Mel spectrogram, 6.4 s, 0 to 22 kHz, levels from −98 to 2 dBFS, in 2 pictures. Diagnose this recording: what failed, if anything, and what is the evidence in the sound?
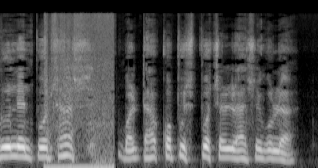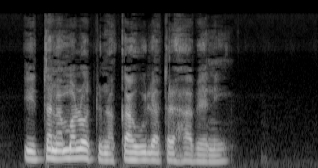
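Low-bitrate audio saved at a high bitrate runs through the whole speech clip, a codec-stage fault. The MP3 carries nothing above 16.3 kHz and keeps the smeared, watery texture of a heavily compressed source, which points to a 32 kbit/s HE-AAC encode likely re-saved at 256 kbit/s, unable to restore what was discarded.

A stuck bit appears from 0.45 to 1.15 s, likely in the converter or sample-format path. One bit of each sample holds a fixed value, so roughly half the samples are offset by its weight, producing distortion that follows the waveform and fills quieter gaps with noise.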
